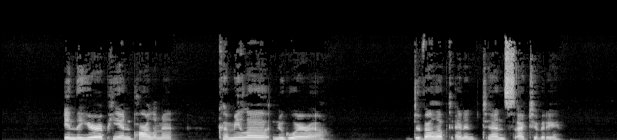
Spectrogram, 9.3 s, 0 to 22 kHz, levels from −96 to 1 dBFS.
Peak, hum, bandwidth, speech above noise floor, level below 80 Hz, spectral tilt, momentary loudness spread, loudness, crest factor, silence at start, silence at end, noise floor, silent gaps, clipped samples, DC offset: -2 dBFS; none; 16.5 kHz; 62 dB; -56 dBFS; -3.5 dB/octave; 11 LU; -18 LUFS; 18 dB; 0.95 s; 0.9 s; -79 dBFS; none; under 0.1%; under 0.1%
